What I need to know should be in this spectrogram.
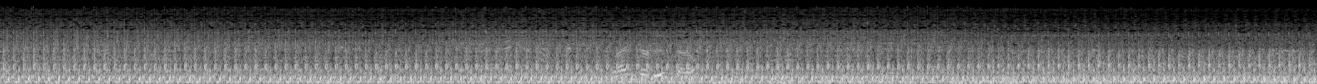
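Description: A boat engine drones steadily throughout.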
